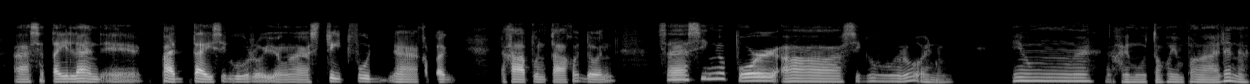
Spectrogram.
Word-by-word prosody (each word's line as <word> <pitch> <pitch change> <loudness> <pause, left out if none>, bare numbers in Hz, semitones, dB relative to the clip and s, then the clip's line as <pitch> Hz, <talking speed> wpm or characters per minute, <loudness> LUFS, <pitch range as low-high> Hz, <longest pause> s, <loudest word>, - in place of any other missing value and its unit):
ah, 115 -1 0
sa - - -1
Thailand, 130 0 +4
eh, 65 +1 -4 0.2
Pad 125 -1 +6
Thai 125 -4 +7
siguro 125 - -2
yung, 65 - -1
ah, 110 -1 -1
street 135 +1 -1
food 140 -4 -1 0.2
na 115 -2 +1
kapag - - -1 0.5
nakapunta 115 -2 +2
ako 150 +4 -6
dun. 115 -4 0 0.4
Sa 110 +1 +1
Singapore, 170 - +2
ah, 135 -1 +2
siguro 140 +1 -5
ano 105 -1 -10 0.6
yung 165 +1 -2 0.7
nakalimutan 110 -1 -6
ko 120 - -8
yung 115 -1 -5
pangalan, 115 +4 -2
120 Hz, 125 wpm, -26 LUFS, 110-140 Hz, 0.7 s, Thai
